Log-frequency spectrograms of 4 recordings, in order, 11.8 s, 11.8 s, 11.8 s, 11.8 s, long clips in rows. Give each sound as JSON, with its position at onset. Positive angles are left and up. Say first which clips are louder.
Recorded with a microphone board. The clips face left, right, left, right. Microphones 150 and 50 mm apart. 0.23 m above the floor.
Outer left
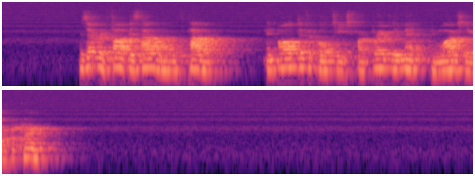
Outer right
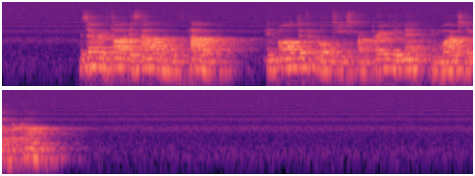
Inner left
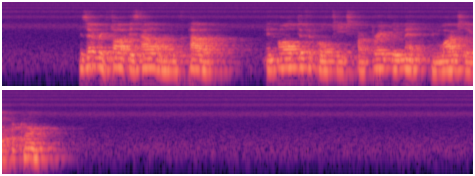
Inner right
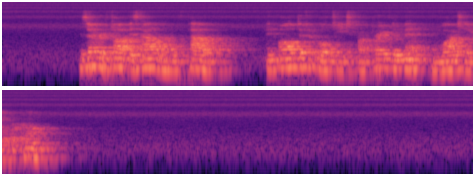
{"t": 1.0, "sound": "a man speaking", "louder": "outer left 2 dB, inner left 3 dB", "side_deg": 30, "distance_m": 1.3}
